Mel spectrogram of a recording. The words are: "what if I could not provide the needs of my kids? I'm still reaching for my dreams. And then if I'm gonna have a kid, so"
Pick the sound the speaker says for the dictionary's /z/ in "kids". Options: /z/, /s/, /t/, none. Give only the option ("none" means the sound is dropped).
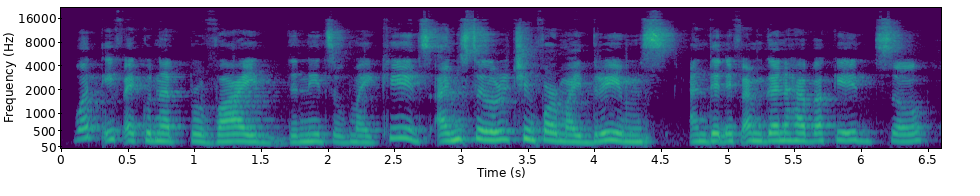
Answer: /s/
